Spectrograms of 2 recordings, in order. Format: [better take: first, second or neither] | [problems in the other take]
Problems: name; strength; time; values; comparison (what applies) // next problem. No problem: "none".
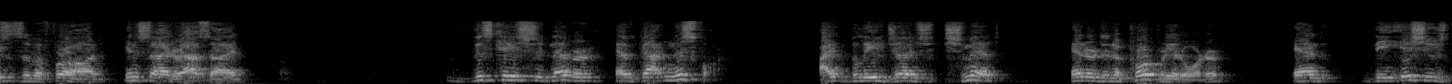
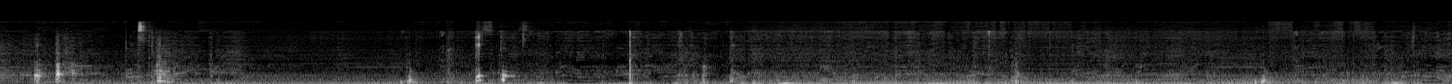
first | noise reduction (neural mask model DeepFilterNet 3)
